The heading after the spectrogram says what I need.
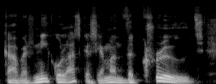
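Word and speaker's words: Croods: De hecho, a mi hija le encanta unos dibujos animados de unos cavernícolas que se llaman The Crudes. Se escribe C-R-O-O-D-S, pero viene de la palabra crude, right?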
